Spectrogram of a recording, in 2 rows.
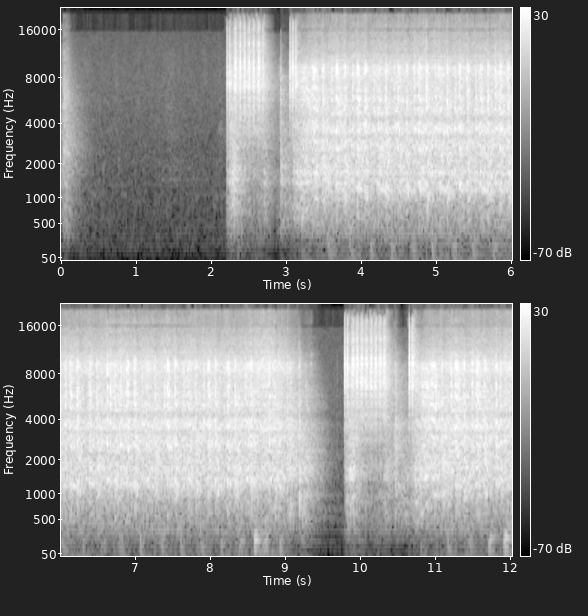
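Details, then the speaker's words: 2002 Yamaha Kodiak 400 ATV on a jump pack after its starter was reinstalled. The starter turns over sluggishly at about four beats a second in two bursts and never catches. Slow cranking because the jump pack is nearly dead. "jump Pack's just about dead that's why it's doing"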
